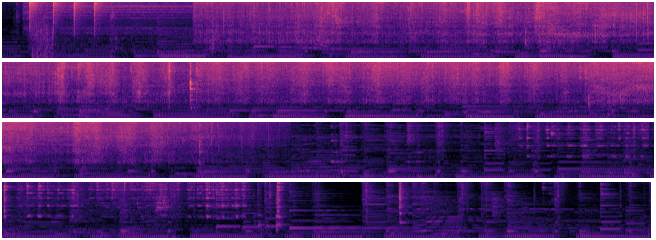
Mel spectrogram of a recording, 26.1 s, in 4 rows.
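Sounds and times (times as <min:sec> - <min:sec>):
sauce sizzling in a pot: 0:00.2 - 0:15.9
spatula scraping a pot: 0:01.9 - 0:15.7, 0:18.6 - 0:22.2.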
